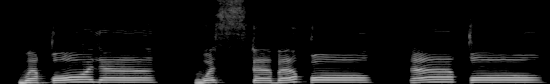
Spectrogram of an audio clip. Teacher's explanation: When stopping on the words, the alif indicating a double is then pronounced because there is no longer the meeting of two sakin letters. So there is no need of Nabr since the reason is disappeared.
